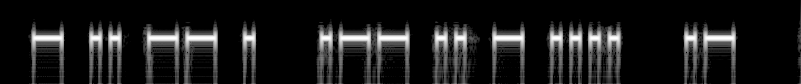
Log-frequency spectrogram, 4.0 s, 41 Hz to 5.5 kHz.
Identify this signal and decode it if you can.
Morse code, heard as a keyed tone, about 25 wpm, 600 Hz. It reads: TIME WITH A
